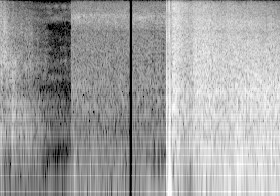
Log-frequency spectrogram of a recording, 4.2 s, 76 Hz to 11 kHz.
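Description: A Falcon 9 sky shot firework goes off at a Diwali crackers test. A quiet hiss leads up to a sharp pop, then a loud blast and a rumbling roar of bursts.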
